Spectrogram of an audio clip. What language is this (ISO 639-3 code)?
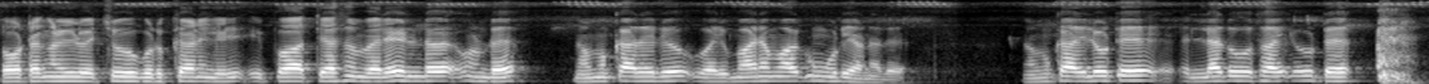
mal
